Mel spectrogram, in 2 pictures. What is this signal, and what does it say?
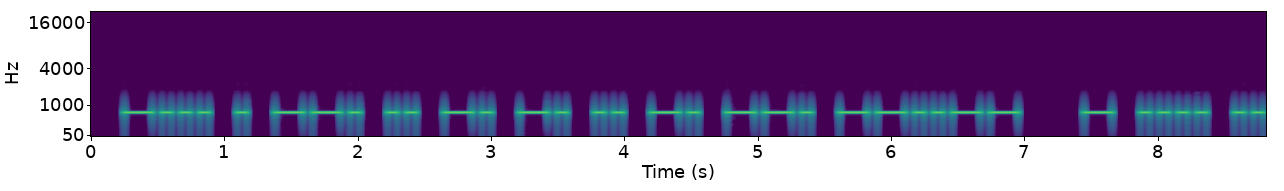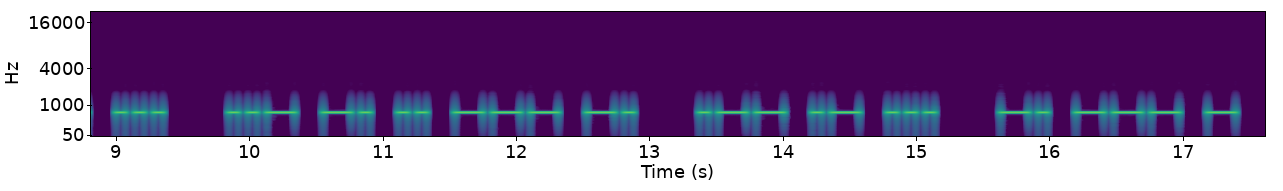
Morse code, heard as a keyed tone, about 17 wpm, 700 Hz. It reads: BEGINNING, THIS UNION WAS NOT
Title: Sentences from Top 1400 Words 17wpm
